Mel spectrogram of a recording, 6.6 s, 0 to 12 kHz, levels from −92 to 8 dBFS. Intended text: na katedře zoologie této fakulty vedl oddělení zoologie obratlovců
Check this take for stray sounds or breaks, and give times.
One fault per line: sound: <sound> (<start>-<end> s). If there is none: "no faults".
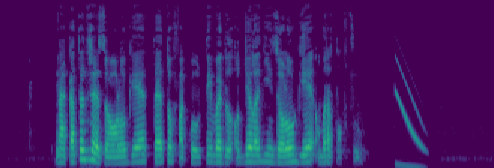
sound: chirp (5.3-5.7 s)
